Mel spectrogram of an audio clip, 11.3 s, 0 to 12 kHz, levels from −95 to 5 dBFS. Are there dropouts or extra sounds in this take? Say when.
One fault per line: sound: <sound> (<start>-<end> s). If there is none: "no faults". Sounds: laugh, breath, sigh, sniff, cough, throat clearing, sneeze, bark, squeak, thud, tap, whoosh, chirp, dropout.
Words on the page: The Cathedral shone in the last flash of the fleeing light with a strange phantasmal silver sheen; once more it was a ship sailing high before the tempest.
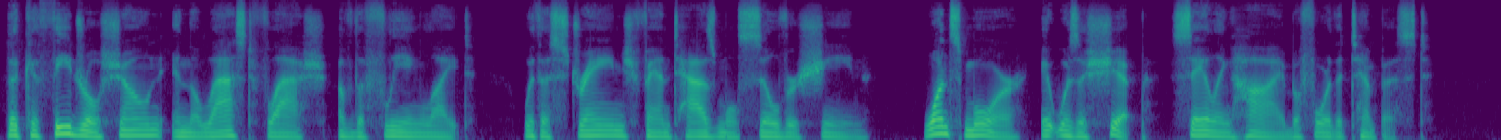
no faults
